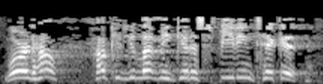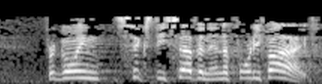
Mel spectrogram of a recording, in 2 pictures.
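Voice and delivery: high, pleading mock complaint to God; imitating a speeding driver griping at God; mock whiny prayer. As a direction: lightly ham up a self-pitying plea. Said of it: "blaming God for it".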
